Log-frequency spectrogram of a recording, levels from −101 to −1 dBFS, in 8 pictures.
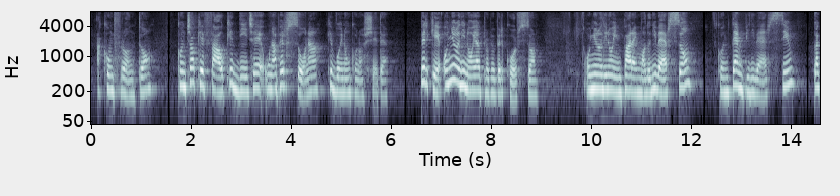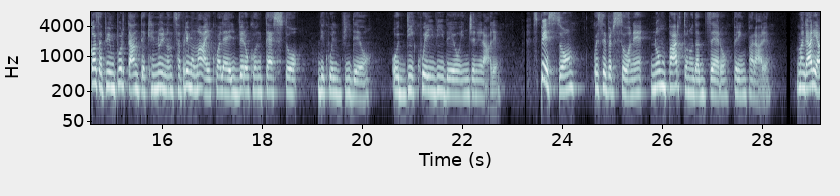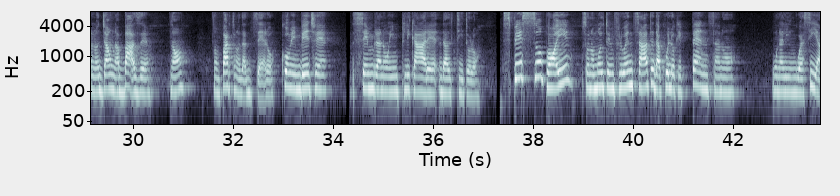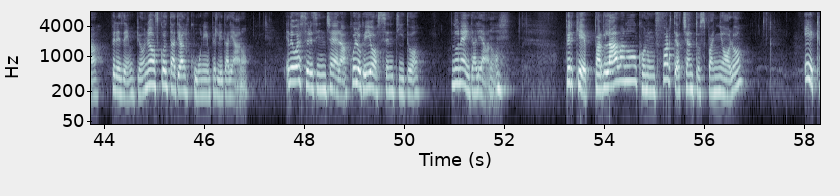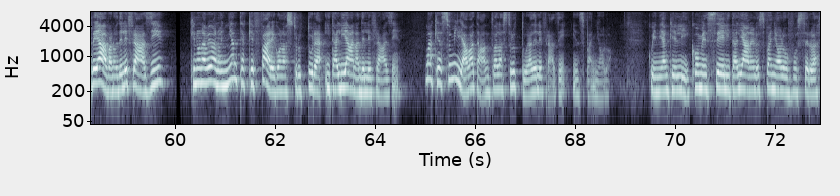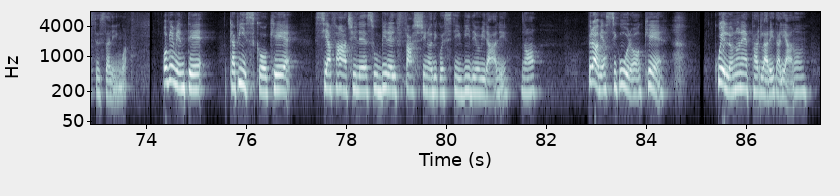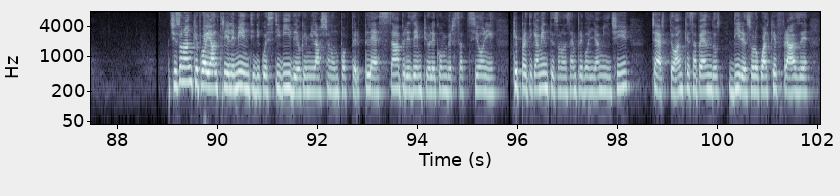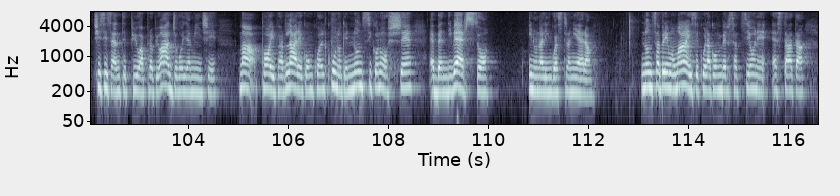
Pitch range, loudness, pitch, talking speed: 195-240 Hz, -17 LUFS, 210 Hz, 130 wpm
